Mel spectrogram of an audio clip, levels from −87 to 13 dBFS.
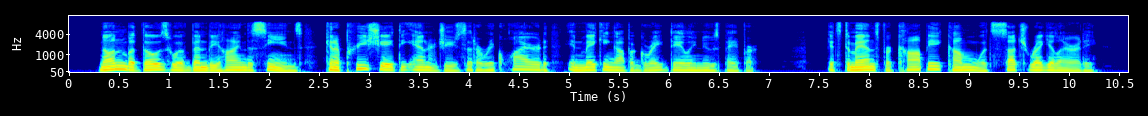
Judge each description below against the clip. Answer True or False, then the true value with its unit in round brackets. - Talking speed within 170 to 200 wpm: True (175 wpm)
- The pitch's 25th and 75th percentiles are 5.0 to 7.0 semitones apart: False (3.4 semitones)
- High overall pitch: False (115 Hz)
